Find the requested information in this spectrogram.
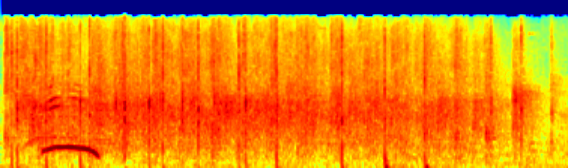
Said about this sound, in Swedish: Gott folk, ge en varm applåd för Jonathan Unge.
